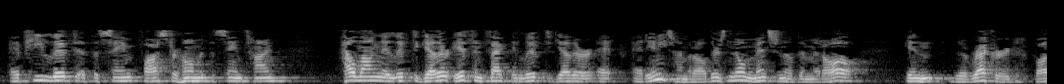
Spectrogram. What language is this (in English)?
English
